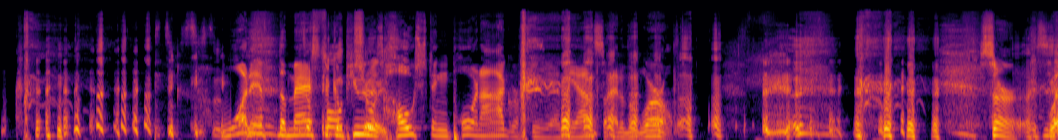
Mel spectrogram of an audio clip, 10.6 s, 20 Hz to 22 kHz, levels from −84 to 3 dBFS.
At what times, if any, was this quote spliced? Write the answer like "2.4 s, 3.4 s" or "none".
1.6 s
